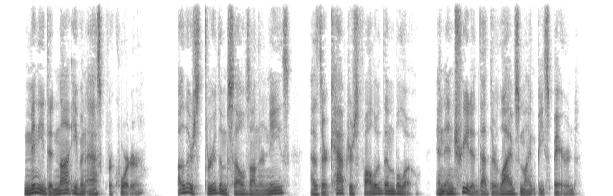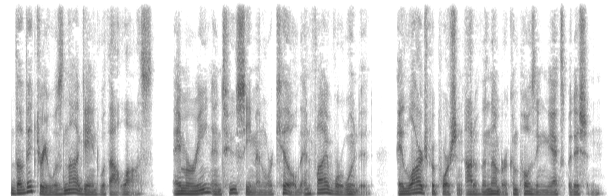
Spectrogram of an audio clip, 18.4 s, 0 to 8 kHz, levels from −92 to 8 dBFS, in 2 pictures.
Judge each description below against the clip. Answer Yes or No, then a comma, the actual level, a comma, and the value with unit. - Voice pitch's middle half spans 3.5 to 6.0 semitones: Yes, average, 4.7 semitones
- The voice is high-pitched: No, low, 100 Hz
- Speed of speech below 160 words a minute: No, average, 180 wpm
